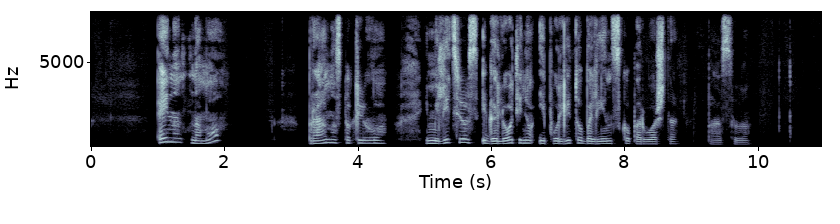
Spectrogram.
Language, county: Lithuanian, Vilnius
